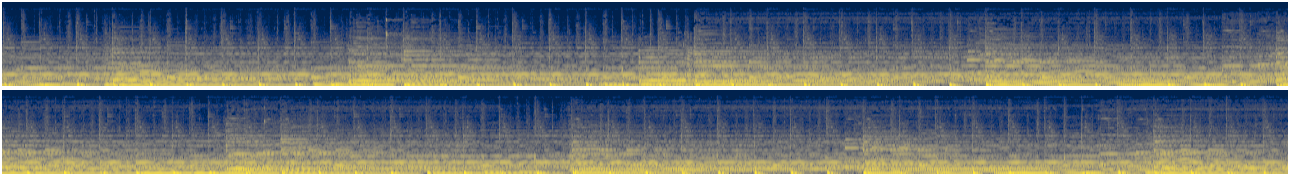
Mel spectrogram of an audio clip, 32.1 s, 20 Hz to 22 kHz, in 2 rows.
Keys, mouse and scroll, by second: 0.1 shift+middle click, 2.1 scroll up 2, 2.6 scroll up 6, 2.9 shift+middle click, 4.0 right click, 5.3 alt+shift+right click, 6.2 right click, 6.8 alt+shift+right click, 8.2 alt+shift+right click, 9.0 shift+right click, 10.1 middle click, 12.2 shift+right click, 13.0 alt+shift+right click, 14.0 ctrl+z, 15.0 alt+shift+right click, 15.9 ctrl+z, 16.7 alt+shift+right click, 17.9 alt+shift+right click, 18.5 middle click, 20.3 alt+shift+right click, 22.1 alt+shift+right click, 22.5 ctrl+z, 23.1 alt+shift+right click, 24.1 shift+right click, 24.5 middle click, 26.6 shift+right click, 27.3 alt+shift+right click, 28.2 ctrl+z, 28.8 alt+shift+right click, 29.5 ctrl+z, 30.1 alt+shift+right click, 31.8 alt+shift+right click.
